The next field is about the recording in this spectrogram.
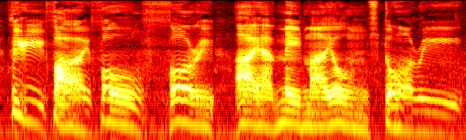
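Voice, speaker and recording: In a put-on character voice, a man sounds raspy and very deep and low in pitch, with lively intonation at a very slow pace and an audible echo. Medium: read story. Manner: booming and gloating.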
